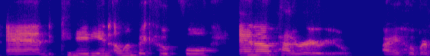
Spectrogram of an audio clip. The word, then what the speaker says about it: Padurariu: future ucla bruin and canadian olympic hopeful anna padaro i hope i pronounced that right now that was pretty good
